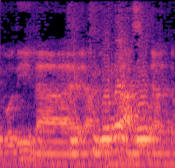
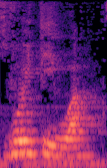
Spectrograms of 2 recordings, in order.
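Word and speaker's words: Wojtyła: anni del papato di Voila posso Posso correggerti la pronuncia votia voi votia e sì sì sì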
